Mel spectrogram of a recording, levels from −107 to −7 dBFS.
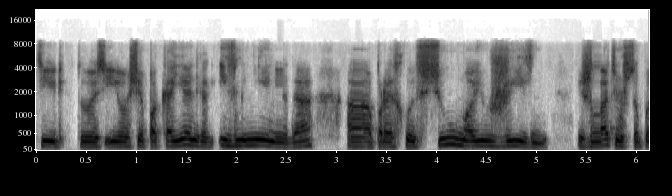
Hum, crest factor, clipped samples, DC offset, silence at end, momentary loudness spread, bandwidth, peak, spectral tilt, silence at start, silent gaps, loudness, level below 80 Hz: none; 10 dB; under 0.1%; 0.2%; 0 s; 6 LU; 9 kHz; -4 dBFS; -4.5 dB/octave; 0 s; none; -14 LUFS; -52 dBFS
